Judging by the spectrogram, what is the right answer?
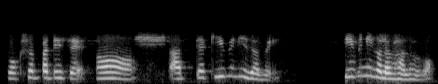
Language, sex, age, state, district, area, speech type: Assamese, female, 18-30, Assam, Sivasagar, rural, conversation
